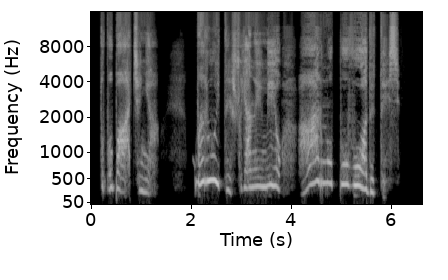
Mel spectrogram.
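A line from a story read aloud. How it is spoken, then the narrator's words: Whispered. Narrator (Ukrainian): Пеппі пошепки сказала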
